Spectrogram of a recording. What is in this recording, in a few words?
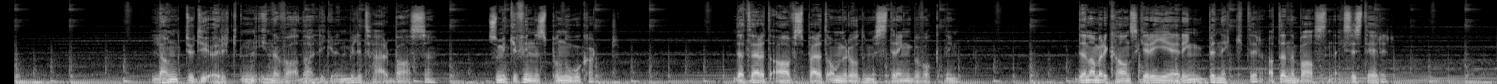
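Norwegian documentary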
